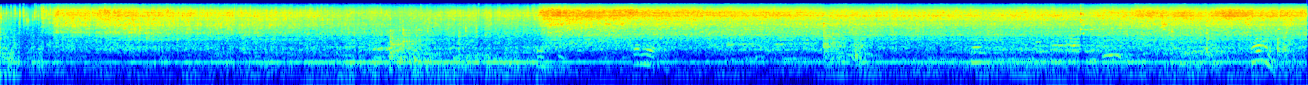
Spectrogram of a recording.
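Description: Spices sizzling in hot ghee in a kadai. About five and a half seconds in, chopped tomatoes are tipped into the hot fat and the sizzle jumps louder, then carries on as they are stirred.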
